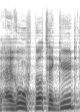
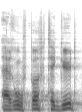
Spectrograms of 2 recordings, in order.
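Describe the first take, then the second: First: Raised, urgent call to God; crying out. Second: Said in the usual way. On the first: Acted. Psalmist crying out to God, raised urgent call. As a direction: read it as a mounting cry. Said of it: "Jeg skriker".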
